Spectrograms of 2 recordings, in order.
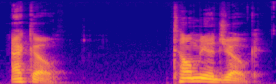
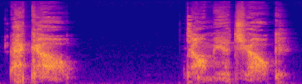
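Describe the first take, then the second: First: It is said in a normal speaking voice. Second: It is said in a whisper. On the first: "I'm going to go with a normal voiced" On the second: "I'm going to whisper"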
